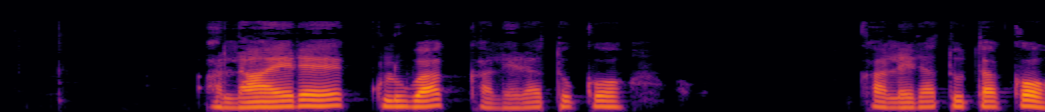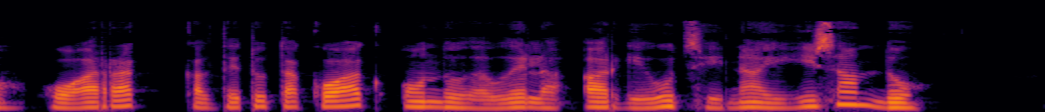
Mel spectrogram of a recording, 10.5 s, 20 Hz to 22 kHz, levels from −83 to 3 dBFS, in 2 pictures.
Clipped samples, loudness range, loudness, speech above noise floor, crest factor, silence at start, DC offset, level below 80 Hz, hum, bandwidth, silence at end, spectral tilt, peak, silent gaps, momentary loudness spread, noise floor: under 0.1%; 3 LU; -25 LUFS; 61 dB; 22 dB; 1.05 s; under 0.1%; -66 dBFS; none; 11.5 kHz; 0.65 s; -5.5 dB/octave; -4 dBFS; none; 9 LU; -85 dBFS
